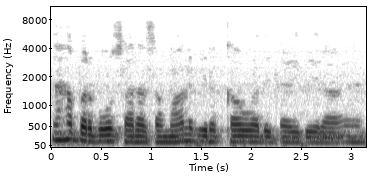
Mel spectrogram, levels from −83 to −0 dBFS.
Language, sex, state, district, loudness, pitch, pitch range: Hindi, male, Haryana, Rohtak, -17 LUFS, 135 Hz, 125-140 Hz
